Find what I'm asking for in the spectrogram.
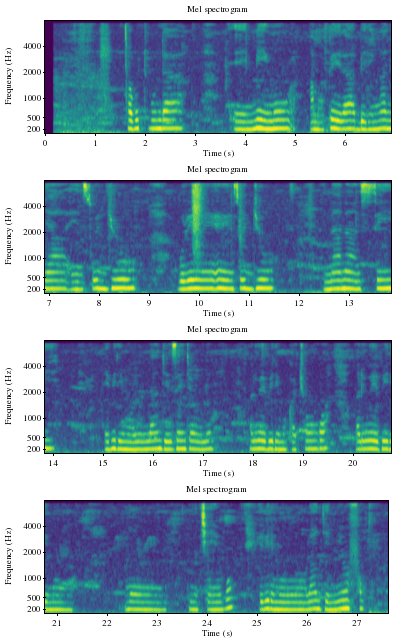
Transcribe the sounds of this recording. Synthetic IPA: o̞βutʰuːnda | enimu | amape̞ːɾabeɾiŋaɲaensuɟːu | ɡuɾiensuɟːu | enaːnaːnsi | e̞βiɾimulaːɲɟeːze̞ːɲɟawulo̞ | waliwe̞ːβiɾimukacuːŋɡwawaliwe̞ːβiɾimu | mu | muceːvue̞βiɾimulaːɲɟeːmjuːfu

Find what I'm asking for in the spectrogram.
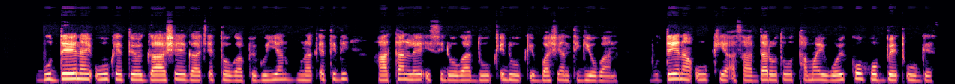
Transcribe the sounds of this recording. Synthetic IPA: bʊd̪ːe̞ːnɐjʔuːkɛt̪ːɪjwɔjɡaːʃeːɡaːt͡ʃʼɛt̪ːo̞ːɡaːpːɛɡʊjːɐnhʊnɐkʼːɛt̪ːɪd̪ɪ | haːt̪ːɐnle̞ːʔɪsːɪd̪o̞ːɡaːd̪uːkʼːɪd̪uːkʼːɪbɐʃɪjɐnt̪ɪɡɪjoɡaːnɐ | bʊd̪ːe̞ːnaːʔuːkʰːɪjɐʔɐ̰saːd̪ɐɾɔt̪oːt̪ʰɐmɐjwɔjkːɔhɔbːeːt̪ʼuːɡeːs

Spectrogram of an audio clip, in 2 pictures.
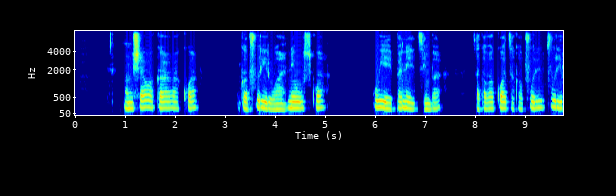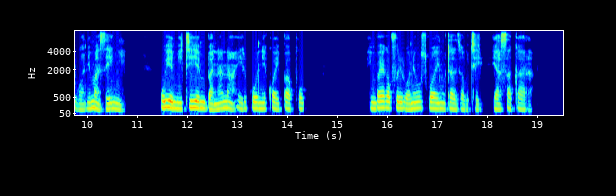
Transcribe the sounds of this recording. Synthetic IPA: muʃawakaʋakwa | ukap͡furirwane̞uskwa | uje̞pane̞d͡zimba | d͡zakaʋakwad͡zakap͡fp͡furirwane̞maze̞ɲi | uje̞mitʰije̞mubʱananairikuo̞ne̞kwaipaːpʰo̞ | imbajakap͡furirwane̞uskwaino̞tarid͡zakutʰi | jasakaːra

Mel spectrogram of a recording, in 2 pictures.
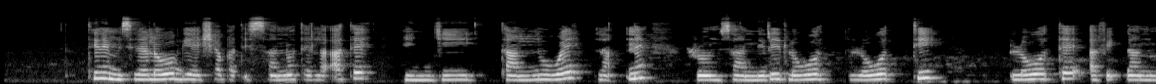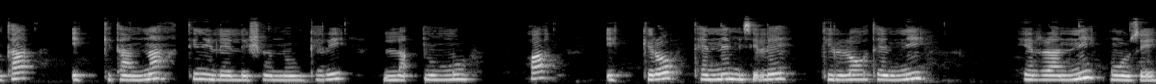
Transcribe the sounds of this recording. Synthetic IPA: t̪ɪnɪmɪsɪlɛlɔwɔɡe̞ːʃːɐbɐt̪ʼɪsːɐnːɔt̪ɛlɐʔɐ̰t̪ɛ | hɪnd͡ʒiː | t̪ɐnːʊwɛlɐʔɛ | ɾɔnsɐnːɪɾɪ | lɔwɔt̪ːɪ | lɔwɔt̪ːɛɐfɪɗɐnːʊt̪ɐ | ɪkːɪt̪ɐnːɐt̪ɪnɪleːlːɪʃɐnːɔŋkɛɾɪ | lɐʔːʊmːʊ | hɐ | ɪkːɪɾɔt̪ʰɛnːɛmɪsɪlɛ | kɪlːot̪ɛnːɪ | hɛrɐnːɪmuːzeː

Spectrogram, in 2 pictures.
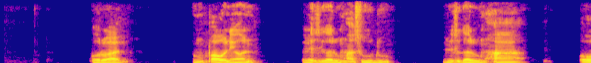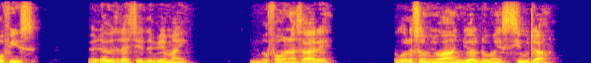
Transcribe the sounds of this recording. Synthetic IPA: kɔɾɔal | ɗumpawnɛɔn | ɓɛɗɔsikaɗumhasudu | ɓɛɗɔsikaɗumha | ɔfis | ɓɛɗabitiɾat͡ʃɛdɛbɛmaj | ɗumɗɔfawnasaɾɛ | ɓɛkɔɾɔsɔmiwaaɲd͡ʒuɾadɔmajsiwta

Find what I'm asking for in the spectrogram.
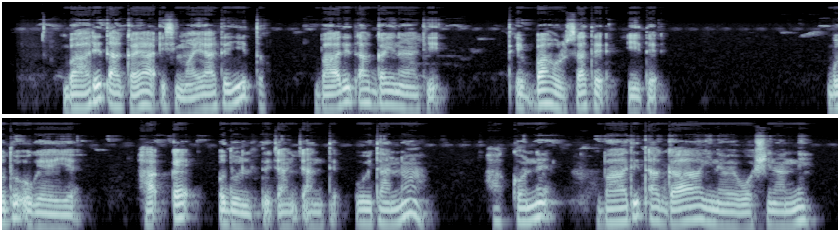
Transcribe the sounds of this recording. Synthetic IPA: baːd̪ɪt̪ʼɐɡːɐjaːʔɪsɪmɐjaːt̪ɛjiːt̪ːɔ | baːd̪ɪt̪ʼɐɡːɐjɪnɐjɐt̪ɪ̰ | t̪ʼɪbːɐhʊɾsɐt̪ɛjɪt̪ɛ | bʊd̪ʊʊɡeːjɛ | hɐkʼːɛ | ʊd̪ʊlt̪ːɛt͡ʃʼɐnt͡ʃʼːɐnt̪ːɛʊjt̪ɐnːɐwɐ | hɐkːɔnːɛ | baːd̪ɪt̪ʼɐɡːaːjɪnɛwɛwɔʃːɪnɐnːɪ

